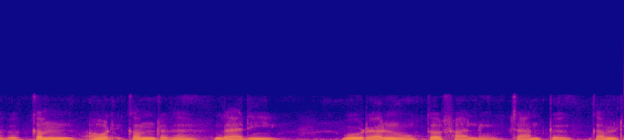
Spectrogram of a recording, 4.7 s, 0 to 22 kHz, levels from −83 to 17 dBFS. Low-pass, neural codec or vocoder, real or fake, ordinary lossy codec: 7.2 kHz; codec, 24 kHz, 0.9 kbps, WavTokenizer, small release; fake; none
